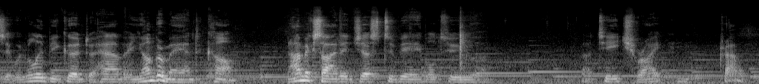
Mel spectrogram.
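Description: Over clear music in the background, a man with a medium pitch speaks at a moderate pace with lively intonation. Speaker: seminary president. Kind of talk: institutional announcement to camera. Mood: warm, grateful, humble. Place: home room.

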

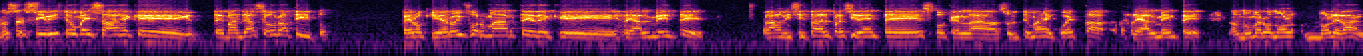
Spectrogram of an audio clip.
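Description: A man speaks at a fairly slow pace with fairly even intonation and a fairly high pitch. His tone is bright and sharp, with vocal fry.

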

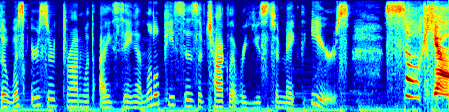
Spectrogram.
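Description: A woman speaks at a moderate pace in a very deep, low pitch, with a bright, sharp tone, vocal fry and lively intonation. Her loudness swings widely, the sound is dry with no echo, and light background noise is present. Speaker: gaming streamer. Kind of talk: visual novel read-aloud. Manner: low mic volume. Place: home room.

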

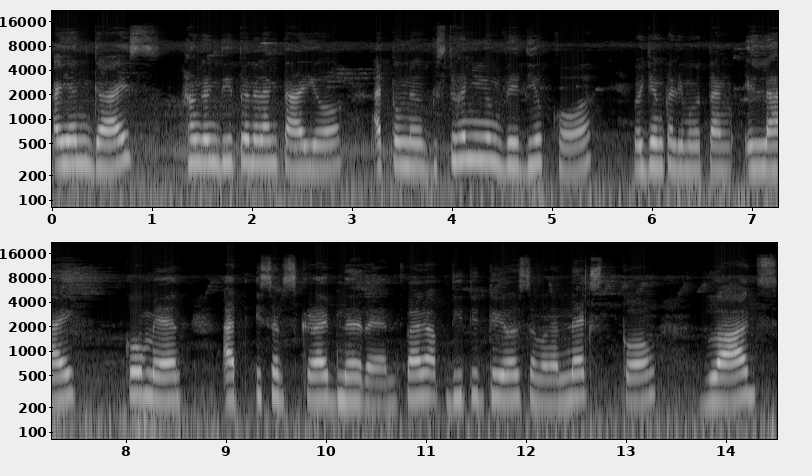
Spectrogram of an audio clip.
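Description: A woman speaks very slowly in a high pitch, her dark, mellow tone held to a flat, monotone intonation. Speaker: vlogger. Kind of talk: casual vlog. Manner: giggly, laughing often.

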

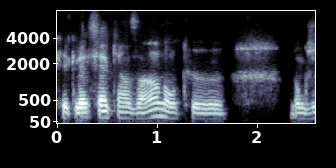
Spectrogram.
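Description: A man speaks with a normal speaking voice. His pitch sits in the middle range and varies in an ordinary way. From Normandy, France. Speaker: tennis coach and competitive player. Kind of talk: casual interview chat.

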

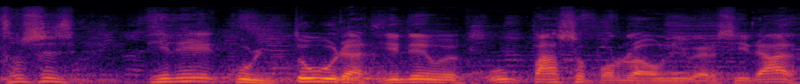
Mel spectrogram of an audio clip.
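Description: Fairly slow speech with ordinary pitch variation over music in the background. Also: man. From northern Mexico (Saltillo, Coahuila). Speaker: actor. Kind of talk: TV interview answer. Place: studio.

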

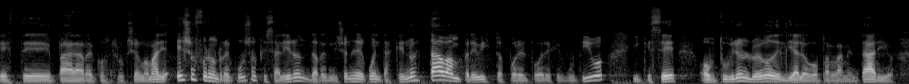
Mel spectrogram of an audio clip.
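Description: A man with a Uruguayan accent talks at a very fast pace. His pitch is fairly low, and his intonation is lively. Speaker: politician, member of parliament; politician. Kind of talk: radio interview. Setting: studio. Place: studio. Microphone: headset.

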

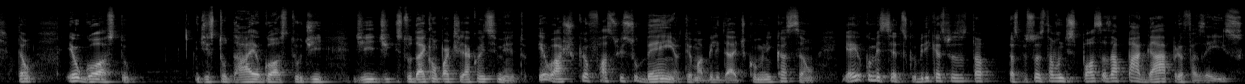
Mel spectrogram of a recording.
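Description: Rattling along at a very fast pace, a man talks with ordinary pitch variation. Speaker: business founder and CEO; entrepreneur. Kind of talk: podcast interview. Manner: soft-spoken. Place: studio. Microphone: studio mic.

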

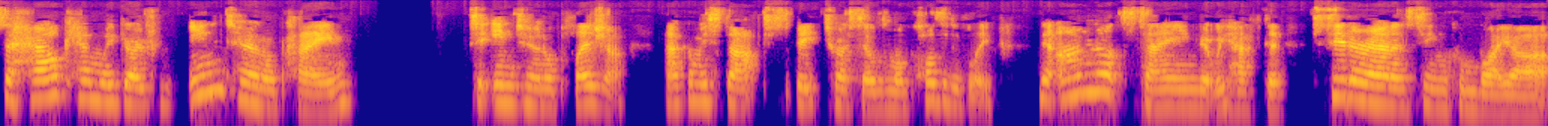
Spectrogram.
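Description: With a slightly husky edge and lively intonation, a woman talks at a moderate pace and medium pitch in a dry, close sound with no echo.

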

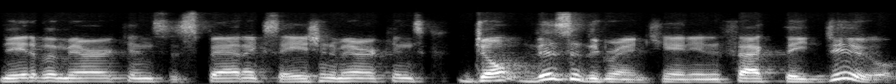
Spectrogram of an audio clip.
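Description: A plain, everyday voice at a fairly quick pace over a quiet background. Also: man. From Los Angeles, California. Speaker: author and lecturer. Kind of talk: lecture. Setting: stage with audience. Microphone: video call.

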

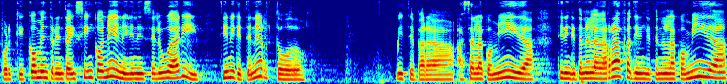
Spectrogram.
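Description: Her loudness very even and her pitch variation ordinary, a woman speaks at a moderate pace. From Argentina, Junín (Buenos Aires province); Buenos Aires province, Argentina. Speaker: guest. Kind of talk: TV interview. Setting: TV studio. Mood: earnest, concerned. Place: studio.

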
